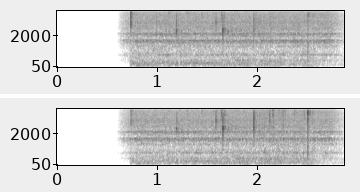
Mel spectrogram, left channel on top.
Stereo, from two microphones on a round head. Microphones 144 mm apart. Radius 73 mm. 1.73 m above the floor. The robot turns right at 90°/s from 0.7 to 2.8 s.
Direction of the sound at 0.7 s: 50° left (ahead or behind).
